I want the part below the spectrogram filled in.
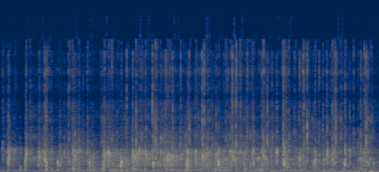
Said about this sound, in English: please give a huge round of applause to all of them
